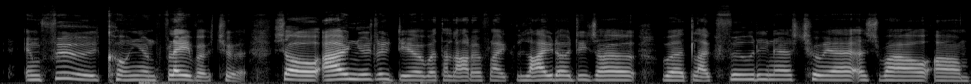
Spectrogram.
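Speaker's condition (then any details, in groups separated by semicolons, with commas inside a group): Hearing impairment with speech impairment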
